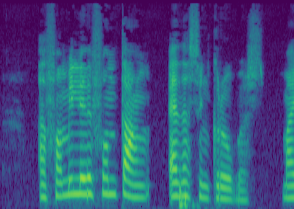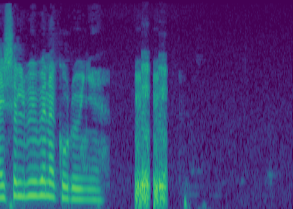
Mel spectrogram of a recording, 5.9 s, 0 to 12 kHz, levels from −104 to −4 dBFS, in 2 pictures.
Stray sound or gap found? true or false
true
